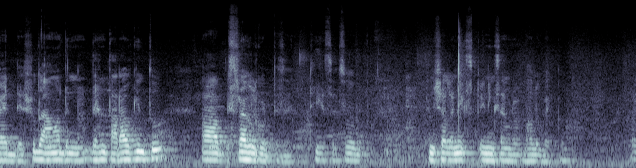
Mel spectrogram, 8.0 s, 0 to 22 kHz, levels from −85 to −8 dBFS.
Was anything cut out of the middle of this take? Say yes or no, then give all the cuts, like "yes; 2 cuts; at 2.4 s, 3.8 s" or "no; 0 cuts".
no; 0 cuts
